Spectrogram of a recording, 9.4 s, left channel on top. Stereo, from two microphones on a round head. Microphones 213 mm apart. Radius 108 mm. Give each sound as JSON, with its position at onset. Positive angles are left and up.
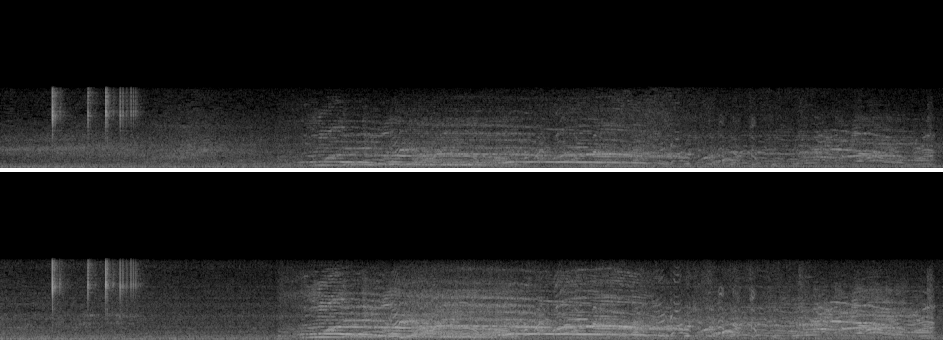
{"t": 0.5, "sound": "a clink", "side_deg": -5, "distance_m": 1.1}
{"t": 2.8, "sound": "laughter", "side_deg": -40, "distance_m": 0.8}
